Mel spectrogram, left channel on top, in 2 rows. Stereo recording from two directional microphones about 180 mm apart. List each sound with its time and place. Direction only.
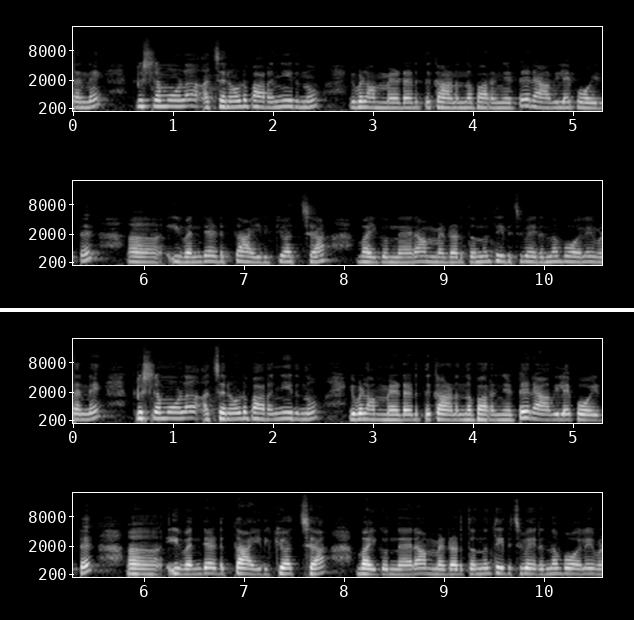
0.0 s speech: 30° right (ahead or behind)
